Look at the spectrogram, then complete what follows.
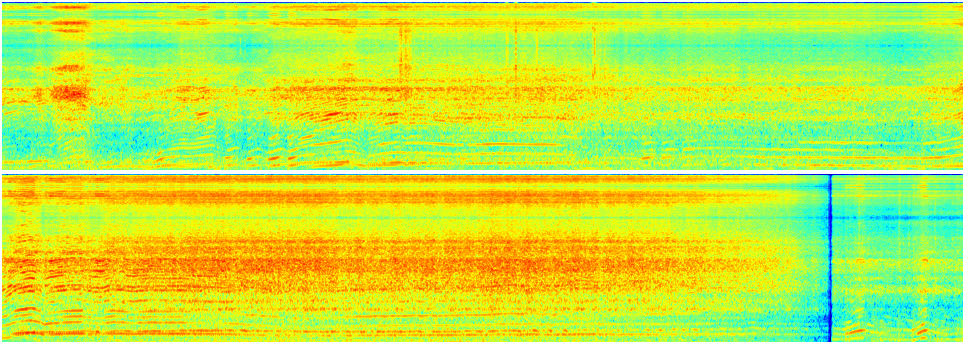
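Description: Two-stroke snowmobile engine running under the rider, its revs rising and falling with the throttle, with wind noise over the helmet microphone. About halfway through it accelerates hard and holds high revs for about ten seconds, then the sound cuts off abruptly near the end before the revs waver up and down again.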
